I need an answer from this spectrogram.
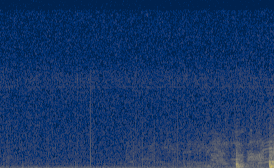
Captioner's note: shouting from downstairs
